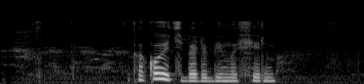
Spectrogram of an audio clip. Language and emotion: Russian, neutral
